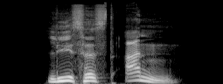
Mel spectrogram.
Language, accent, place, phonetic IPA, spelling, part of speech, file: German, Germany, Berlin, [ˌliːsəst ˈan], ließest an, verb, De-ließest an.ogg
- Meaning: second-person singular subjunctive II of anlassen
